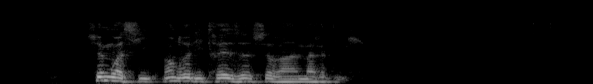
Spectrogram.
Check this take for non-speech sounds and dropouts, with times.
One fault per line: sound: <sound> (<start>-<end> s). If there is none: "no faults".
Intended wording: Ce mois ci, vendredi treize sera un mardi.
no faults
